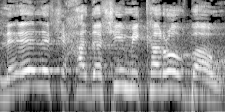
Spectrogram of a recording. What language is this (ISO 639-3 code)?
heb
